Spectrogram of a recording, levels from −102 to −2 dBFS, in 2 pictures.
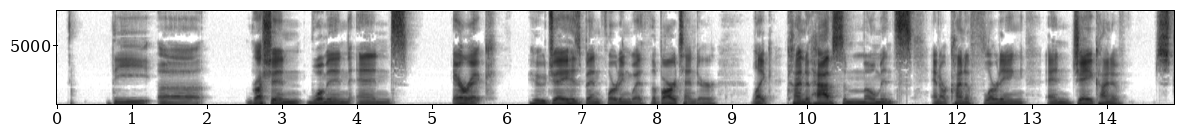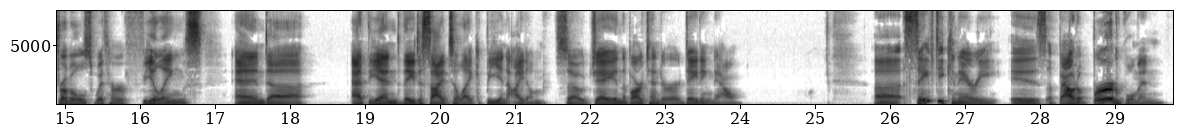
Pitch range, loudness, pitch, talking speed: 105-125 Hz, -17 LUFS, 110 Hz, 125 wpm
